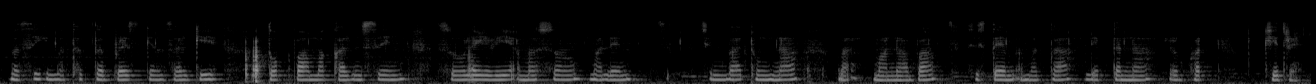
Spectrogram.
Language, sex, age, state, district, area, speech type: Manipuri, female, 18-30, Manipur, Thoubal, rural, read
